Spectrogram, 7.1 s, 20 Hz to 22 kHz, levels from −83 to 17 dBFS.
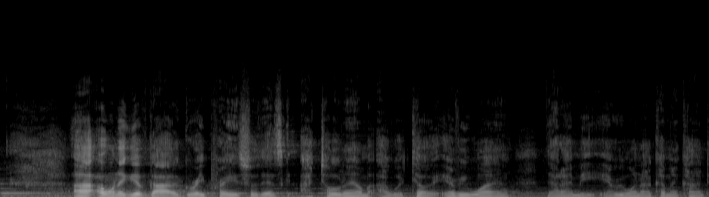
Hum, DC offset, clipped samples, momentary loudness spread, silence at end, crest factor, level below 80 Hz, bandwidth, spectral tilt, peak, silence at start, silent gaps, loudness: none; 0.4%; under 0.1%; 15 LU; 0 s; 24 dB; -58 dBFS; 13.5 kHz; -5 dB/octave; -8 dBFS; 0 s; none; -33 LUFS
